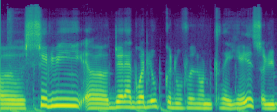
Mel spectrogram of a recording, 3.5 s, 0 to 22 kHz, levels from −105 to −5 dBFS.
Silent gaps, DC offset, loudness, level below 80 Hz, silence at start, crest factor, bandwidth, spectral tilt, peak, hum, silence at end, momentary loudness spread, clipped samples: none; under 0.1%; -17 LUFS; -44 dBFS; 0 s; 12 dB; 16.5 kHz; -6 dB/octave; -4 dBFS; none; 0 s; 7 LU; under 0.1%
